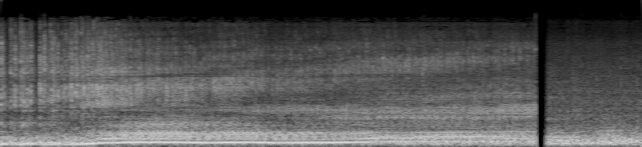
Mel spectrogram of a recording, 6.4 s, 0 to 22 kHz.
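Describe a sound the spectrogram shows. A V8 sedan revs and pulls away.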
